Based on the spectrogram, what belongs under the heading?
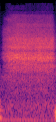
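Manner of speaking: long voiceless sh; som não vozeado. Shown as a demonstration. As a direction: hiss sh with tongue and teeth. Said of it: "faz esse som com a boca". (sh sem voz, só com a boca)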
